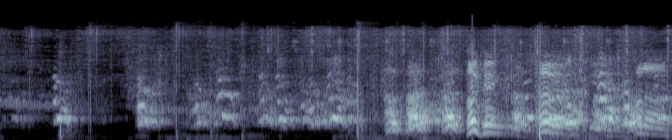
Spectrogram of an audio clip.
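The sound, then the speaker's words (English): Sergeant Preston's team of sled dogs, led by his big lead dog King, barks and yips excitedly as it stops in front of a cabin, starting with scattered calls and swelling into a dense, overlapping chorus of loud barking toward the end. “When Sergeant Preston stopped his team in front of Sam's cabin, King, his big lead dog, walked at his side toward the door.”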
